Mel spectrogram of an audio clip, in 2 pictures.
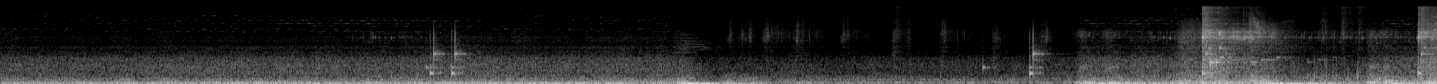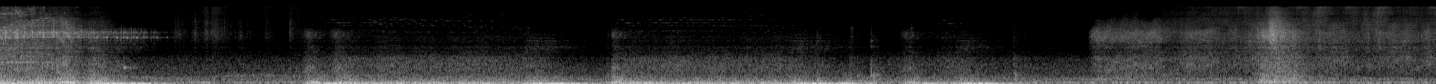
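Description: Rushing wind whooshes past in strong gusts.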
